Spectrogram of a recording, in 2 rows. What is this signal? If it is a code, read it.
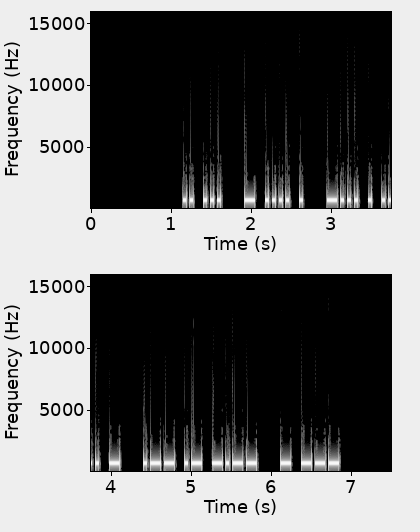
Morse code, heard as a keyed tone, about 28 wpm, 700 Hz. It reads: IS THE BEST WAY TO
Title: Sets of 5 Words Encore 28wpm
